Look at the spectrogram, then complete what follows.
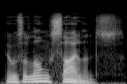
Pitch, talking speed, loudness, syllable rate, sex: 105 Hz, 235 wpm, -17 LUFS, 6.8 syllables/s, male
